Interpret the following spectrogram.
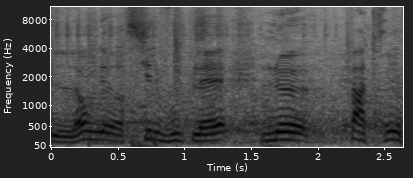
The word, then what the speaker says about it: Langer: Je suis avec Florian Langer, prononcez Langer s'il vous plaît, le patron, fondateur, directeur de Fish Explorer.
